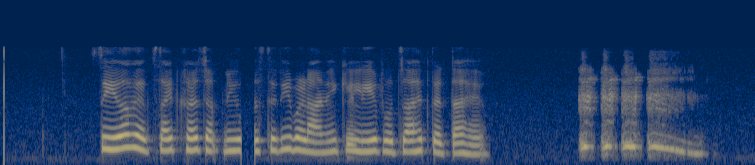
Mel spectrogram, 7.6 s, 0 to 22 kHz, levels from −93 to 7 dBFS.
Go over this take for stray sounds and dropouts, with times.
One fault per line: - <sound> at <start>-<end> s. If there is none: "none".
- dropout at 2.4-2.6 s
- throat clearing at 5.8-7.1 s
